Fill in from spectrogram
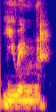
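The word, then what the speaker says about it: Ewen: Like, anyway, so now I would like to introduce you to our enemy, Dr. Donald Ewan Cameron. I think it's pronounced Ewan, whatever. – Ewan.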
